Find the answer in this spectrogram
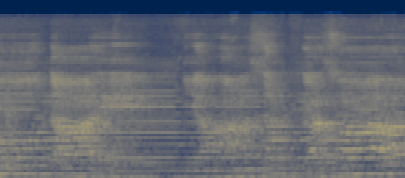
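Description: A man singing a devotional song through a microphone in long, held notes, with a harmonium sounding beneath the voice.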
